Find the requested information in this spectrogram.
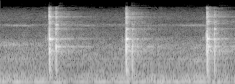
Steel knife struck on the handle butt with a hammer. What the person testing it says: Full tang. You can hear it right in the bottom when I hit it with a hammer.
